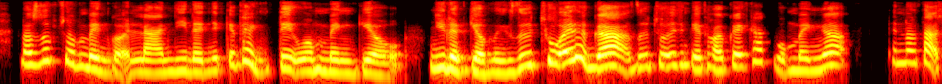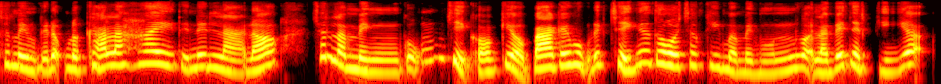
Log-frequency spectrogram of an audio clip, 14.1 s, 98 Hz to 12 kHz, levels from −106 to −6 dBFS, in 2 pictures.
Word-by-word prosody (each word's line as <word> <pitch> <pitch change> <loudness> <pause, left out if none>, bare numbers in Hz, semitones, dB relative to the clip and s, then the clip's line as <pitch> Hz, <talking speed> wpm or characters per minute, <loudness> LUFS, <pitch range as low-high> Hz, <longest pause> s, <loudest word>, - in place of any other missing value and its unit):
nó 300 -2 +2
giúp 365 +5 -4
cho 340 -4 -3
mình, 240 -8 +1
gọi - - -2
là, 195 -1 -2
nhìn 205 +2 -6
được 200 - +1
những 220 +3 -7
cái 295 - -5
thành 310 - -2
tựu 205 -4 0
mà 225 - -2
mình, 190 -2 -2
kiểu 185 +5 -1 0.2
như 255 +1 0
là, 235 - +9
kiểu, 200 -3 +6
mình 190 0 -4
giữ 260 +9 -2
chuỗi 320 -1 +6
được 255 0 +5
á, 275 -6 +7
giữ 255 +2 -5
chuỗi 270 0 -1
những 295 - -7
cái 230 - 0
thói 220 -3 -2
quen 265 +4 0
khác 355 -1 -5
của - - -6
mình 215 +2 -5
á. 290 +1 +2 0.3
Thế 335 - -9
nó 335 0 -3
tạo 335 0 +1
cho 305 - -9
mình 255 -4 +2
một - - -7
cái 205 - -5
động 245 - -3
lực 235 - -2
khá 255 -2 0
là 290 +1 +3
hay. 310 0 -1
Thế 230 - -6
nên 265 +3 -2
là, 210 -7 -3
đó, 250 +9 +2 0.3
chắc 470 - -2
là 310 - +3
mình 200 -5 -3
cũng 370 - -5
chỉ 390 - +1
có, 195 +1 -1
kiểu, 270 - +2
3 250 +2 +9
cái 285 +2 +2
mục 300 -1 -2
đích 280 +2 -6
chính 265 -4 0
đó 330 +1 -5
thôi 300 -4 +5
trong 290 -1 -8
khi 270 -3 -8
mà 215 -5 -3
mình 190 -1 -9
muốn, 190 +6 -7
gọi 230 -5 -1
là, 195 - 0
viết 255 +8 +1
nhật 275 - +1
ký 200 0 -12
á. 310 - +3
250 Hz, 315 wpm, -26 LUFS, 205-295 Hz, 0.3 s, là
